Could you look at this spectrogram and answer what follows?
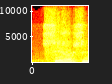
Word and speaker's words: chercher: So it's the R here must come out of the word. So what do you do? It's pronounce this way. Chercher.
